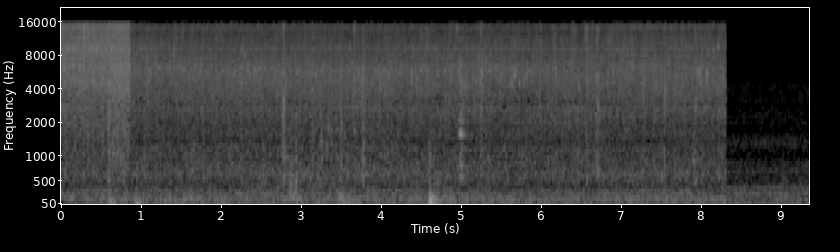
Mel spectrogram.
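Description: Hamburger patties sizzling in hot grease: a steady hiss with a few small pops. The sizzle steps down slightly about a second in and drops away to a faint hiss near the end.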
